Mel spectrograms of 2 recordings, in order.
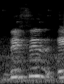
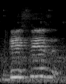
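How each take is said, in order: The two takes are said the same way.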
